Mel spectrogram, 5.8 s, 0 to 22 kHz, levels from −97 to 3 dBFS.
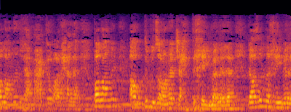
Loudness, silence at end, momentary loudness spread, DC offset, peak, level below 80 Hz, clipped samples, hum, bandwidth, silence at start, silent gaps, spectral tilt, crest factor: -17 LUFS; 0 s; 6 LU; 0.1%; 0 dBFS; -46 dBFS; under 0.1%; none; 13 kHz; 0 s; none; -4 dB/octave; 18 dB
